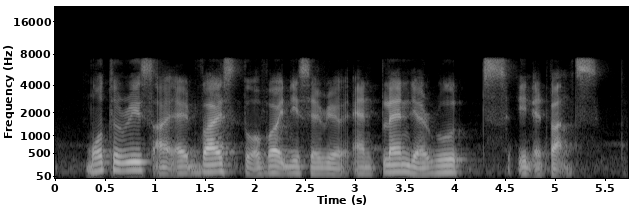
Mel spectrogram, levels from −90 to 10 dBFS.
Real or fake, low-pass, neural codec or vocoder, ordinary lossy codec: fake; 7.2 kHz; codec, 16 kHz, 2 kbps, FunCodec, trained on Chinese and English, 25 frames a second; none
